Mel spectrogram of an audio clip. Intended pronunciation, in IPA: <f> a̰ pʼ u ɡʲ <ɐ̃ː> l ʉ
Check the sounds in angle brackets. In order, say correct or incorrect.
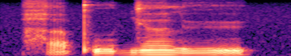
incorrect, correct

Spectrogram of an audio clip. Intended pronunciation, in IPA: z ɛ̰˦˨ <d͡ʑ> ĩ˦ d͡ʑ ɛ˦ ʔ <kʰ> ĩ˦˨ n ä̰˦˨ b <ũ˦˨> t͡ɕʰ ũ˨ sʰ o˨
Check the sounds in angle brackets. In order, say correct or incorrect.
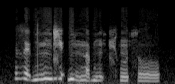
incorrect, incorrect, correct

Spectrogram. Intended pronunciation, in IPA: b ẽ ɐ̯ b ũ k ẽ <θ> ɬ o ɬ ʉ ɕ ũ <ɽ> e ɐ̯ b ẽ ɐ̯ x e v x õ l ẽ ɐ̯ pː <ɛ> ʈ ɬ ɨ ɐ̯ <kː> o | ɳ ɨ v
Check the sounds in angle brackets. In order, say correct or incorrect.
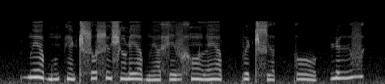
incorrect, correct, incorrect, correct

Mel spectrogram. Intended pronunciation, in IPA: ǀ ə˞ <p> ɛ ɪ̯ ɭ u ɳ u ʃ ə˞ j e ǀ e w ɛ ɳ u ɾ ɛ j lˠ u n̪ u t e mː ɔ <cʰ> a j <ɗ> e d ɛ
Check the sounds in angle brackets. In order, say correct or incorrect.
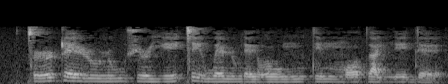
incorrect, incorrect, incorrect

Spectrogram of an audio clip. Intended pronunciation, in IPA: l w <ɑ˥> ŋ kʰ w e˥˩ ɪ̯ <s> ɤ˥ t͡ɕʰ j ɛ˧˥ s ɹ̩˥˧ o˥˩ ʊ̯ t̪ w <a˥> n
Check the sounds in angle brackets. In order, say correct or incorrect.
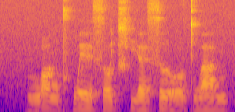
incorrect, correct, correct

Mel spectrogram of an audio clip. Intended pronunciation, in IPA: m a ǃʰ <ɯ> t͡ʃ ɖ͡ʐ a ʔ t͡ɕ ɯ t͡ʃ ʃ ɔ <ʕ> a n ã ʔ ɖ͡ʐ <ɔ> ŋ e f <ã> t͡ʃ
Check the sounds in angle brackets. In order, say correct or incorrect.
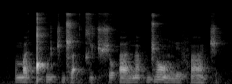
correct, incorrect, incorrect, correct

